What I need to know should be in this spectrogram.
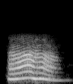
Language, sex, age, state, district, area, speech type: Odia, female, 30-45, Odisha, Dhenkanal, rural, conversation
